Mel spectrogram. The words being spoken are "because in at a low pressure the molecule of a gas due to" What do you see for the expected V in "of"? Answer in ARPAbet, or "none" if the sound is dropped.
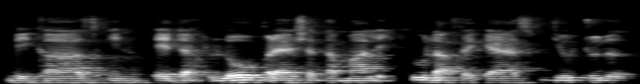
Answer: F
